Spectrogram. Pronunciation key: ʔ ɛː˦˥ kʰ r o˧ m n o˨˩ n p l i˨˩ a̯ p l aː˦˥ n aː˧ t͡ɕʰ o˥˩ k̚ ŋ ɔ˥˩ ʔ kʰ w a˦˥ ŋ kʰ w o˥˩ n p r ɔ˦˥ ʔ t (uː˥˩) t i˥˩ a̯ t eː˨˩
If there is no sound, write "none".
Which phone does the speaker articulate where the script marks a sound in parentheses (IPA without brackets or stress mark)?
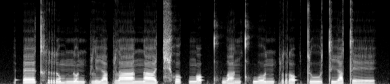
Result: uː˥˩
